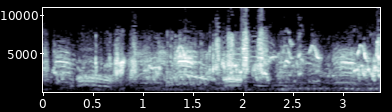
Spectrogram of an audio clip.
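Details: Budgies flocking to eat winter food, a steady chorus of many birds giving high warbling chirps and squawks, with faint flutters underneath.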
